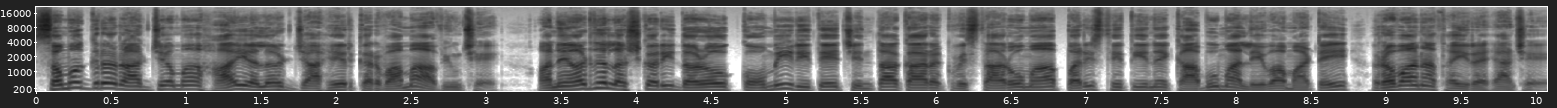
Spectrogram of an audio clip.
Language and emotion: Gujarati, neutral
